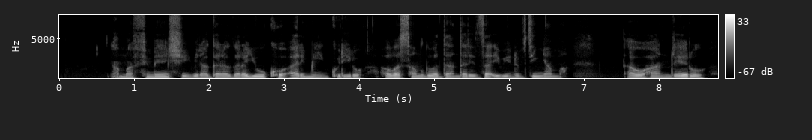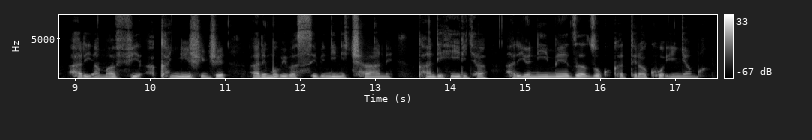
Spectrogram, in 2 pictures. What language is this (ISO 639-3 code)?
run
